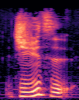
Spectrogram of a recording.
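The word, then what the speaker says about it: 橘子: A tangerine tree, it's a must in the house because tangerine in Chinese is ji, juzi. It's a very similar pronunciation with luck.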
